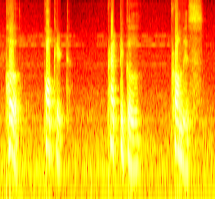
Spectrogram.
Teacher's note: Now in Indian languages, we don't have that aspirated variety of English. In English, we have a little touch of H after P.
